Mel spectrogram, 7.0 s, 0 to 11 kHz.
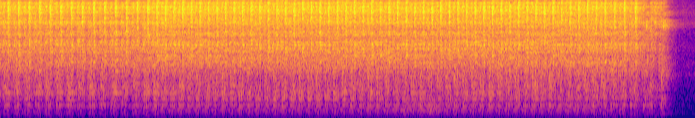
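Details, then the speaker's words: Stuart triple expansion model steam engine, newly timed LP and HP cylinders, running in on bench on rubber mat: quick even chuffing, roughly 230 a minute, steady without clatter; running smoothly. "well that's good I run it to this speed for quite a long time and nothing's fallen off yet"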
